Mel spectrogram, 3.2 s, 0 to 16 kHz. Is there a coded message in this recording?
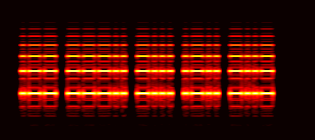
Yes: Morse code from 0.2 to 2.8 s, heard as electronic beeps, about 31 wpm, 1320 Hz. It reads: W8BLX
